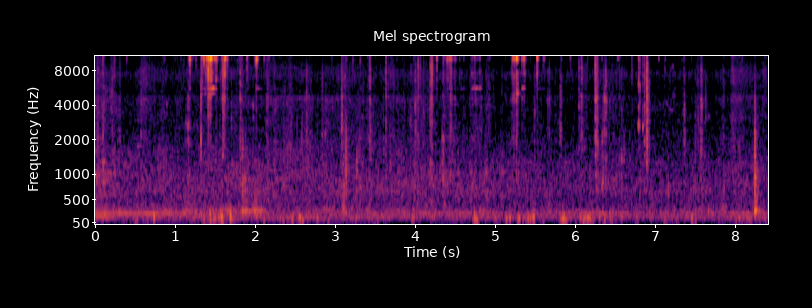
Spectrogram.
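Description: Scattered light clicks and clinks, the loudest about a second and a half in and again just past five seconds, over a faint steady low hum.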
